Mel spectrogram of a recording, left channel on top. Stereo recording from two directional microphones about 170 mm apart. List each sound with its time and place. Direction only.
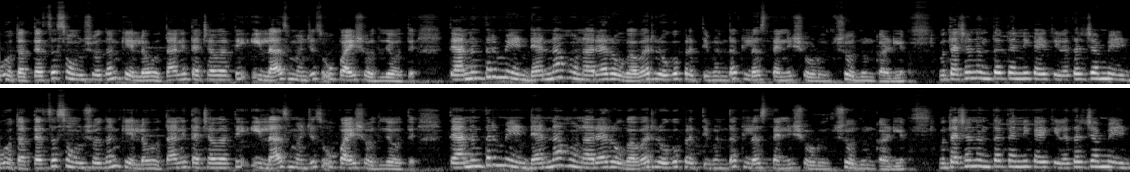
0.2 s a woman's voice: 15° left (ahead or behind)
9.4 s a woman's voice: 10° left (ahead or behind)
